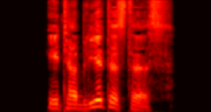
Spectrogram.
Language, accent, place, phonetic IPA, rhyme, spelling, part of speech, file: German, Germany, Berlin, [etaˈbliːɐ̯təstəs], -iːɐ̯təstəs, etabliertestes, adjective, De-etabliertestes.ogg
- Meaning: strong/mixed nominative/accusative neuter singular superlative degree of etabliert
